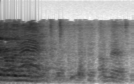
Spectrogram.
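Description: A man's voice trailing off on a falling, drawn-out tone, then a quiet stretch with only faint background sound.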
